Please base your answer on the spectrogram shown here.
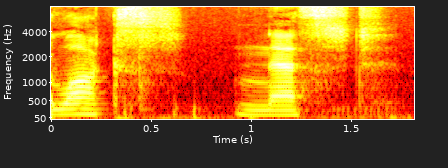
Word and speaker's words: Lauk's Nest: hello everyone and welcome to locks nest which sounds very close to Loch Ness though it could be pronouncing it completely wrong but this is a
